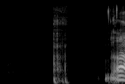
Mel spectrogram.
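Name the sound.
person yawning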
